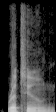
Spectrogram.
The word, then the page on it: ratoon: American English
